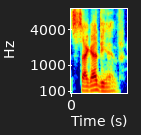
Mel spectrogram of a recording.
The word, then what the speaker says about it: Sagdiev: okay his surname is sagdiev s-a-g-d-i-e-v he sort of pronounces it sagadiev but anyway the answer is sag diev and for a bonus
